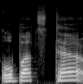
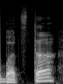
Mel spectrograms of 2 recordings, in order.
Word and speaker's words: Obatzda: Anyway, so you pronounce it Obatzter or Obatzta, Obatzta, and the word derives from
